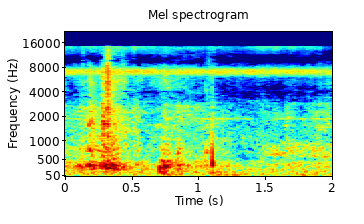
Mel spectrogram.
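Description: Faint taps and knocks as a plastic stingless-bee hive box half is handled over a stainless steel bowl, over a steady high-pitched trill typical of a cricket.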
